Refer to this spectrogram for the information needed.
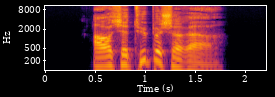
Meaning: inflection of archetypisch: 1. strong/mixed nominative masculine singular comparative degree 2. strong genitive/dative feminine singular comparative degree 3. strong genitive plural comparative degree
- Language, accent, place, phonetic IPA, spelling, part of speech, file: German, Germany, Berlin, [aʁçeˈtyːpɪʃəʁɐ], archetypischerer, adjective, De-archetypischerer.ogg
